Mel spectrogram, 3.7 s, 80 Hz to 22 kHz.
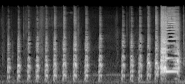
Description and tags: hen clucking. PCM M10 internal mics, recorded near Utiaca, Gran Canaria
